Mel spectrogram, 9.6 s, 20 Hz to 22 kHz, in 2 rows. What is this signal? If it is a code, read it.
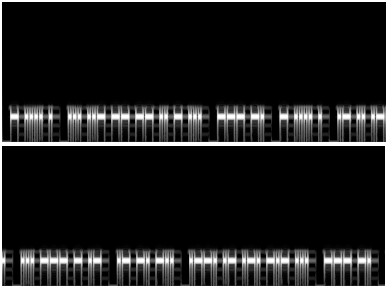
Morse code, heard as a keyed tone, about 40 wpm, 750 Hz. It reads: THE SUMMITS ON THE AIR SOTA AND PARKS ON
